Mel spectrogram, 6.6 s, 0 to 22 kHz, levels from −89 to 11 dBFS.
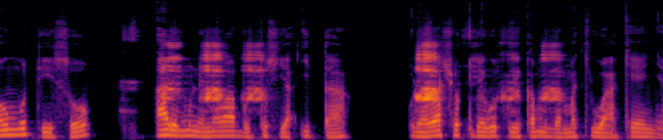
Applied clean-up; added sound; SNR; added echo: neural mask model Resemble Enhance denoiser.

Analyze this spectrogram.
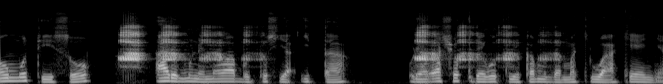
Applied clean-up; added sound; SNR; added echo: neural mask model RNNoise.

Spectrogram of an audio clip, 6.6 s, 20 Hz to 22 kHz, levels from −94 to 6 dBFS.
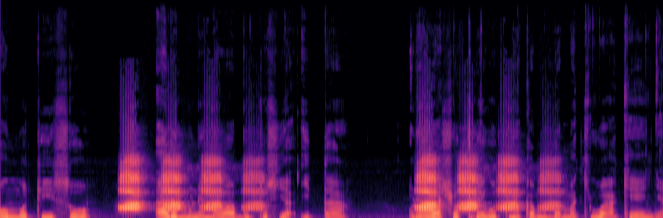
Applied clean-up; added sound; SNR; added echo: none; Bird vocalization, bird call, bird song; -4 dB; none.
